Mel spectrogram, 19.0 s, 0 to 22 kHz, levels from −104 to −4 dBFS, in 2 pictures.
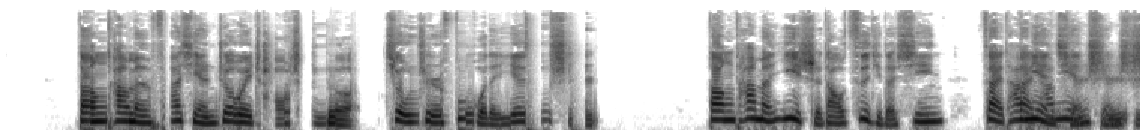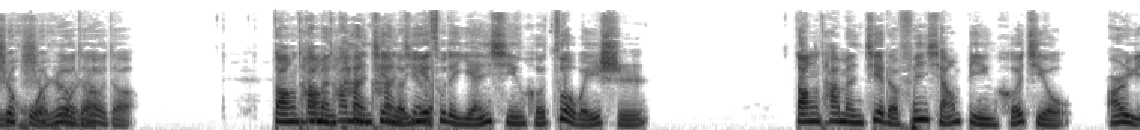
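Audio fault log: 0.69–1.44 s and 1.80–5.97 s, repeated packet loss (robotic sound): 6 then 37 gaps, up to 120 ms, are patched by repeating the last sound. This leaves choppy, robotic audio.
8.50–13.10 s, doubled audio track: A full-band copy trails about 300 ms behind at about 5 dB lower, with abrupt edges. It likely comes from a second, slower capture or an out-of-step edit.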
